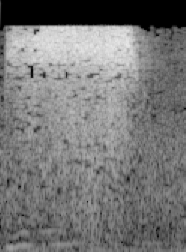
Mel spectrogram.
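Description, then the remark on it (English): A loud, steady hiss of many snakes hissing together in a snake-infested granary holds for about a second, then drops abruptly to a softer, lingering hiss. “Although there's so many grains stored in that facility, it's infested with snakes. You can hear them.”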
